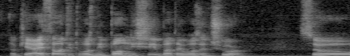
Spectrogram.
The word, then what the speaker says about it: Nepomniachtchi: Nep, I already told you how Nep- to pronounce it. I shouldn't have. Niptomnishi? I should have let you try. Nepomniachtchi.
